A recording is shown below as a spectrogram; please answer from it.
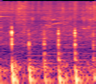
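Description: Six dull, low knocks on the lower section of a water tank sound full and thud briefly without ringing, showing water at this level. Together with a temperature check, this shows the tank is only halfway full.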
